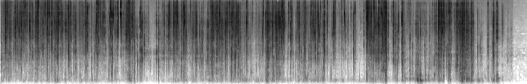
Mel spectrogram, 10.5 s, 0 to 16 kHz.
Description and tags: Open plastic packaging
Opening a plastic packaging. Recorded with Shure SM7B
open, packaging, plastic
